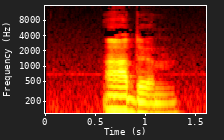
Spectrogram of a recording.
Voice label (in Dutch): "adem", Dutch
